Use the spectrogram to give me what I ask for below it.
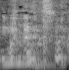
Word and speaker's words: Inhumans: Talking about superhumans, let's talk about inhumans. – Yes. – Is this right, inhumans? – Oh, yes, inhumans!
